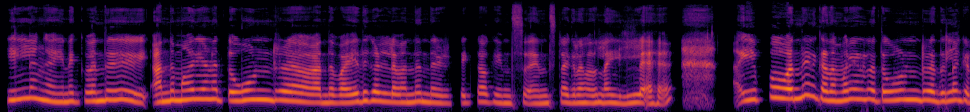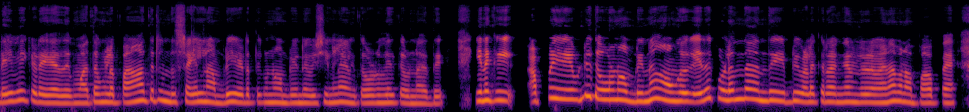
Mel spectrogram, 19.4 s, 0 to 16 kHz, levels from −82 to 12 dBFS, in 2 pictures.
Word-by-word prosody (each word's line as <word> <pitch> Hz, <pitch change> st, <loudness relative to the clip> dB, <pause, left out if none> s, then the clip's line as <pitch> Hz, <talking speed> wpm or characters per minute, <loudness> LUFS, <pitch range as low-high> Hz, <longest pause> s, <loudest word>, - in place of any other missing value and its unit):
இல்லங்க. 325 Hz, -2 st, +1 dB
எனக்கு 250 Hz, +1 st, -3 dB
வந்து 280 Hz, +2 st, +2 dB, 0.5 s
அந்த 260 Hz, +3 st, +3 dB
மாதிரியான 320 Hz, +2 st, +2 dB, 0.2 s
தோன்ற 295 Hz, +1 st, +2 dB, 0.4 s
அந்த 225 Hz, 0 st, -2 dB
வயதுகள்ல 250 Hz, +2 st, +1 dB
வந்து, 230 Hz, +2 st, -2 dB
இந்த 230 Hz, -1 st, -2 dB, 0.2 s
டிக்டாக் 230 Hz, +3 st, -7 dB
இன்ஸ் 210 Hz, +2 st, -7 dB, 0.2 s
இன்ஸ்டாகிராம் 220 Hz, +1 st, -3 dB
அதெல்லாம் 220 Hz, 0 st, -2 dB
இல்ல. 220 Hz, +2 st, 0 dB, 1.1 s
இப்போது 345 Hz, +4 st, +1 dB
வந்து 330 Hz, +2 st, +5 dB
எனக்கு 370 Hz, -8 st, 0 dB
அந்த 275 Hz, -1 st, +2 dB
மாதிரியான 310 Hz, +1 st, 0 dB
தோன்றதுலாம் 285 Hz, -1 st, +1 dB
கிடையவே 260 Hz, +3 st, 0 dB
கிடையாது. 220 Hz, -4 st, +1 dB
மத்தவங்கள 235 Hz, +2 st, -1 dB
பார்த்துட்டு, 275 Hz, +4 st, 0 dB
இந்த 240 Hz, -2 st, -1 dB
ஸ்டைல் 240 Hz, +1 st, 0 dB
நான் 240 Hz, -, -1 dB
அப்பிடியே 235 Hz, +3 st, 0 dB
எடுத்துக்கணும் 225 Hz, 0 st, -4 dB
அப்பிடின்ற 220 Hz, 0 st, -3 dB
விஷயங்கள்லாம் 230 Hz, +3 st, -3 dB
எனக்கு 210 Hz, -1 st, -7 dB
தோணவே 220 Hz, +1 st, -2 dB
தோணாது. 200 Hz, -2 st, -4 dB, 0.4 s
எனக்கு 285 Hz, 0 st, +4 dB, 0.3 s
அப்ப 255 Hz, 0 st, -8 dB, 0.2 s
எப்பிடி 315 Hz, +6 st, +2 dB
தோணும் 310 Hz, -1 st, +3 dB
அப்பிடின்னா, 260 Hz, +3 st, +2 dB
அவுங்க 265 Hz, -1 st, +4 dB, 0.2 s
எத 295 Hz, -, +1 dB
குழந்த 310 Hz, +2 st, +2 dB
வந்து 280 Hz, 0 st, +2 dB
எப்பிடி 260 Hz, +1 st, -2 dB
வளர்க்குறாங்கன்ற 240 Hz, -1 st, -1 dB
வேணா 250 Hz, +4 st, +1 dB
நான் 220 Hz, -2 st, -6 dB
பார்ப்பேன். 220 Hz, 0 st, -3 dB
250 Hz, 150 wpm, -23 LUFS, 225-290 Hz, 1.1 s, வந்து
